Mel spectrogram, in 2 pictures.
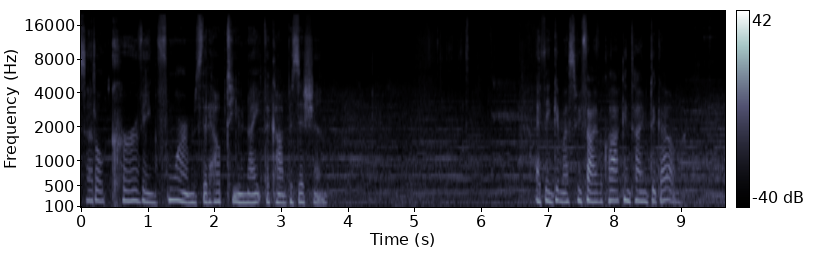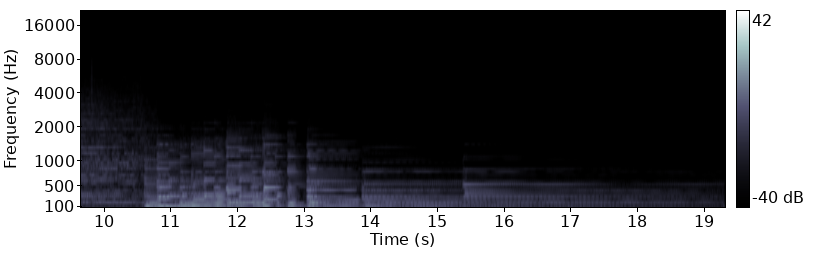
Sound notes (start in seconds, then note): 3.9 church bells ring; 10.9 piano music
